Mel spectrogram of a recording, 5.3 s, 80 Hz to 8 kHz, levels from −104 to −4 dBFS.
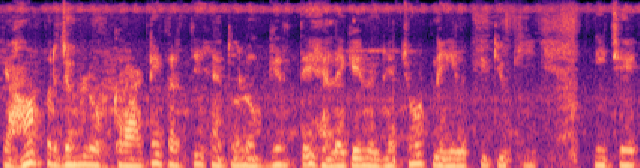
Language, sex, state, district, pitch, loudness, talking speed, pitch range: Hindi, male, Haryana, Rohtak, 135 Hz, -19 LUFS, 200 wpm, 125-145 Hz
